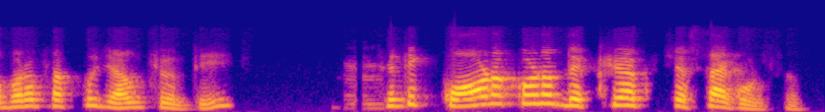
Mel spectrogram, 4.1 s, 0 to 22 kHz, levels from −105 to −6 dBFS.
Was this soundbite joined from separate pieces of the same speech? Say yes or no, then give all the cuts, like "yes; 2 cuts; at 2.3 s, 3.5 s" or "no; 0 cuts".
no; 0 cuts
